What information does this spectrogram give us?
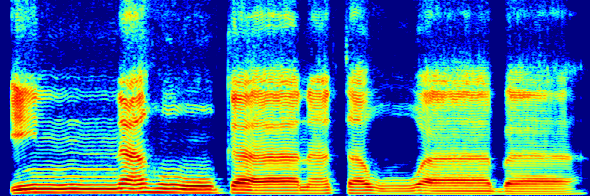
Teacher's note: ini kalau dalam ilmu tajwid masuknya ke dalam mad iwad Ya Mad iwad ini panjangnya 2 tidak boleh lebih dari dua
